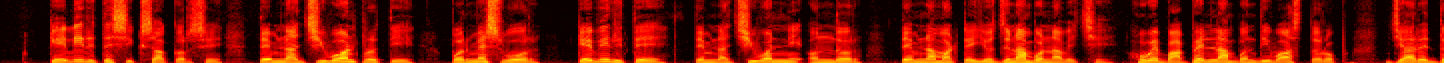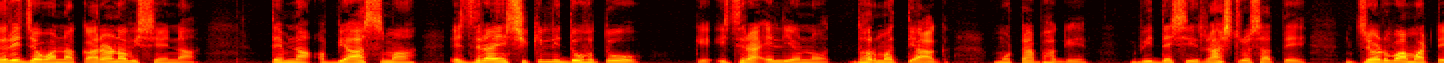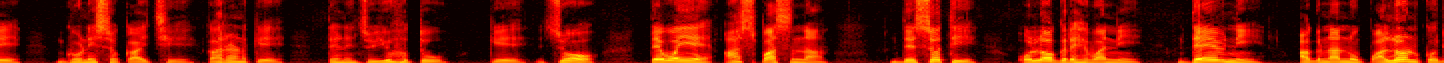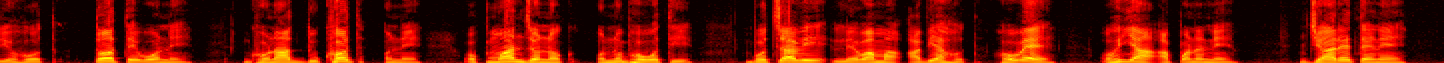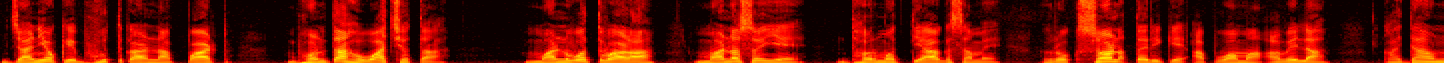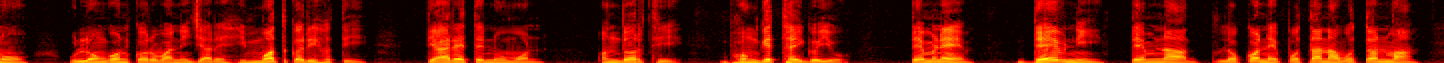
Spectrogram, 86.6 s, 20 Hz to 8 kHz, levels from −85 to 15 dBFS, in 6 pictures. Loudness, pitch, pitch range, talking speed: -22 LUFS, 160 Hz, 140-185 Hz, 80 wpm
